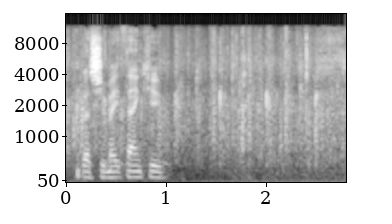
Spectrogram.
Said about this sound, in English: Fantastic. Let's give him a huge round of applause.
